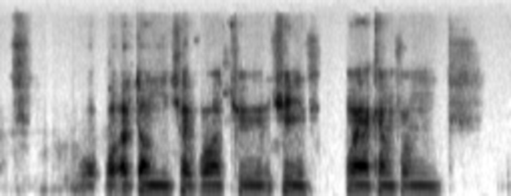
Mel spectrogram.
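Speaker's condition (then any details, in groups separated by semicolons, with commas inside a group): Cerebral palsy; affects whole body; cramps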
